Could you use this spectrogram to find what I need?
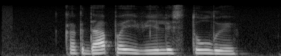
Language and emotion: Russian, neutral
